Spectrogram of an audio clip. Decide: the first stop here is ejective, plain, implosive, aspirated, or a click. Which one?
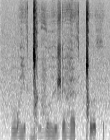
click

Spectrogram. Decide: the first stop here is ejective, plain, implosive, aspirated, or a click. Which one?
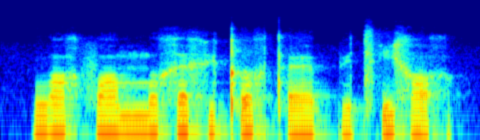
ejective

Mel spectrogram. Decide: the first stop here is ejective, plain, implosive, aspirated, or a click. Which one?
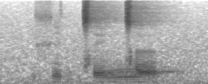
plain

